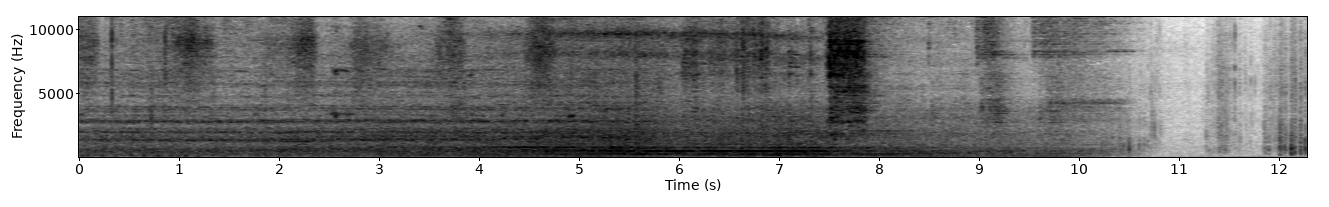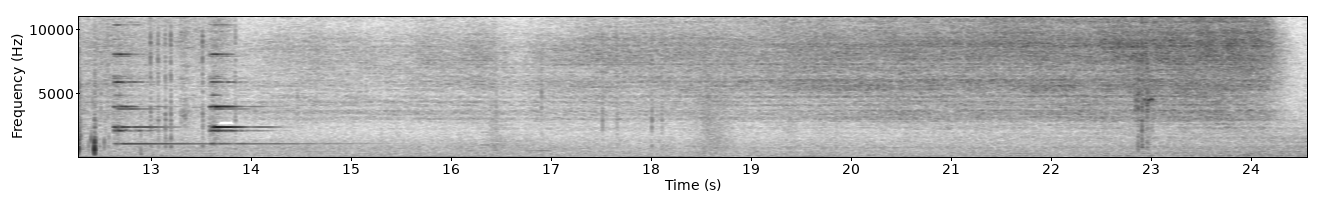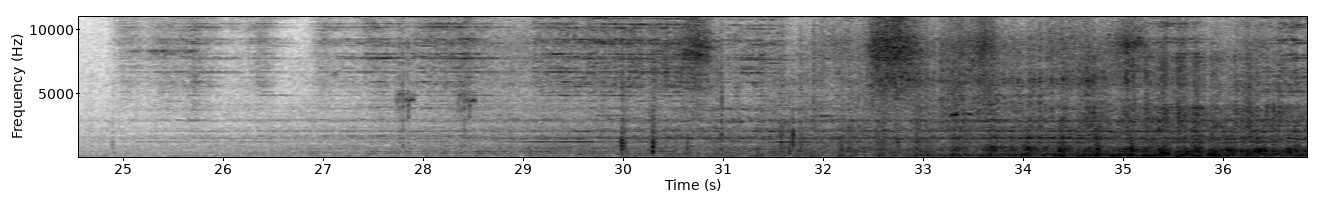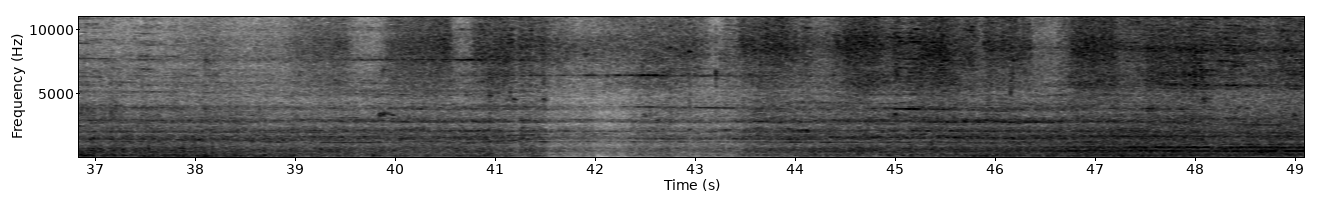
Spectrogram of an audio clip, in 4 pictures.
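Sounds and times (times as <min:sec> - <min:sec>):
high wheel squeal: 0:00.0 - 0:10.6, 0:24.9 - 0:33.9, 0:39.2 - 0:49.0
train wheels rumbling on rails: 0:00.0 - 0:14.4, 0:15.2 - 0:49.0.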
